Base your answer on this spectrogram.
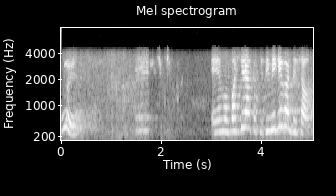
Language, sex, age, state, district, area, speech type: Nepali, female, 18-30, West Bengal, Darjeeling, rural, conversation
